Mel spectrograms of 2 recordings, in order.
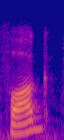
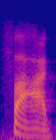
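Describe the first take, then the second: First: British ফগ with rounded O; British pronunciation. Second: American ফাগ (fog) as FAHG; American pronunciation. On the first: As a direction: say ফগ with lips rounded. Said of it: "ব্রিটিশরা যেসব জায়গায় অ". (ফগ-এ অ, British উচ্চারণ) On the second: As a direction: open AH in ফাগ. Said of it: "উচ্চারণ করে আ". (ফাগ-এ আ, American উচ্চারণ) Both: Shown as a demonstration.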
